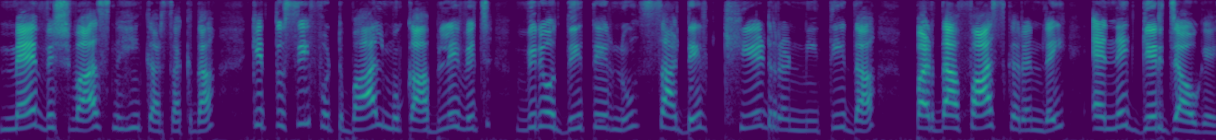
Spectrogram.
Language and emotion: Punjabi, angry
